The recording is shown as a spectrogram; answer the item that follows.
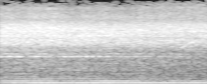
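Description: A steady low hum under a soft hiss, with a short high chirp near the end.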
